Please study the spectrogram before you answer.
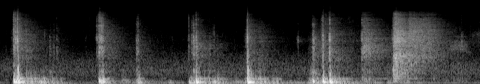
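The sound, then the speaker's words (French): Thuds and knocks come from a young man trying to open a white van's door: several sharp, irregular bumps and rattles, some in quick pairs, loud and with no voices. “Le jeune homme essaye d'ouvrir la portière d'une camionnette, blanche.”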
